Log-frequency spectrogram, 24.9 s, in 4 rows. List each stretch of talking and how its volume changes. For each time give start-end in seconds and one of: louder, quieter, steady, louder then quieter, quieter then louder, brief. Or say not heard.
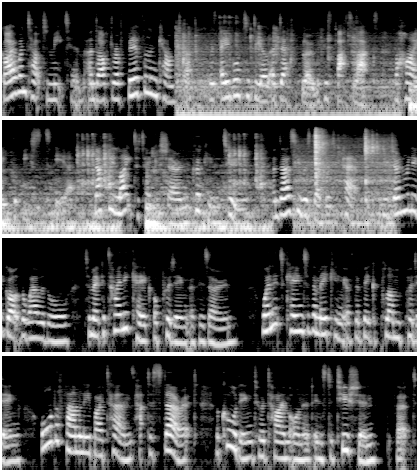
0.0-24.8 steady.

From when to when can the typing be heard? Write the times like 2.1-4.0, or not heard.
2.6-12.2.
